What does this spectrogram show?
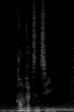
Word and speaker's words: competency: Competency. Thank you. Competency. Yeah. stress on the first syllable.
